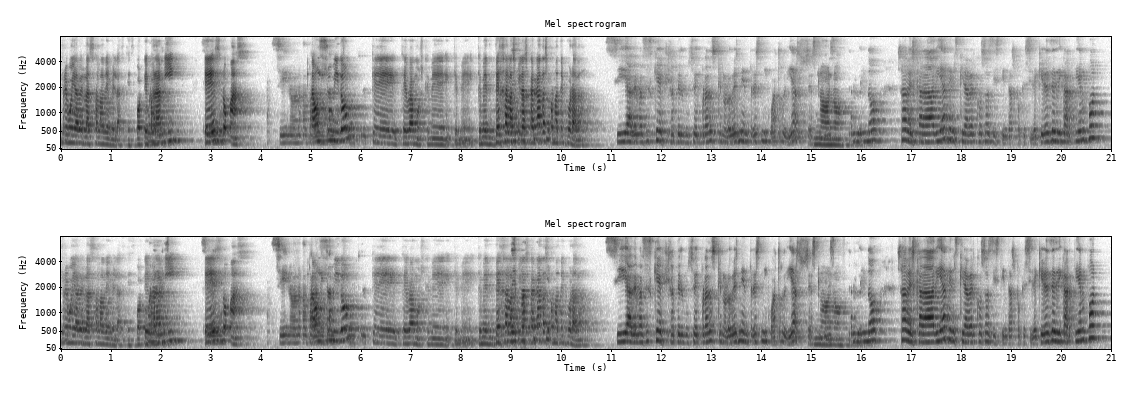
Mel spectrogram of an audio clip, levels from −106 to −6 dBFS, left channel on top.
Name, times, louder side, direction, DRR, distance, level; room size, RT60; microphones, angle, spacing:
voice 1, 0.0-2.3 2.9-3.7 5.0-5.9 6.2-10.5 15.1-15.6, left 4 dB, 55° left, 1.3 m, -27 dB
voice 2, 1.7-2.1 2.9-3.2 4.3-5.5 5.7-6.1 8.9-9.8 10.9-15.5 15.8-16.4 16.7-20.7, right 4 dB, 75° right, 0.7 m, -30 dB
14.0 x 7.3 x 7.6 m
head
